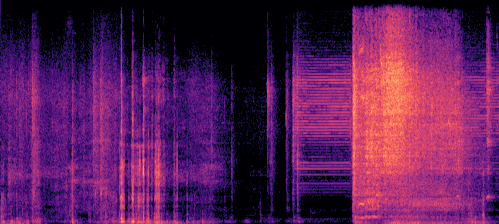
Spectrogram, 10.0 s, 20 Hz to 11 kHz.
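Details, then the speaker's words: 1978 Ford E150 van after replacing a suspected bad starter: brisk, even cranking at about three turns a second, spinning freely without firing. Normal cranking, much better than before. "well then much better that cranks over a lot better"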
